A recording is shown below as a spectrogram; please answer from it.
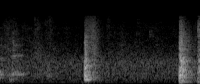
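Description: Two sharp knocks, one a little under a second in and a louder doubled one near the end, like hard objects striking against each other.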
